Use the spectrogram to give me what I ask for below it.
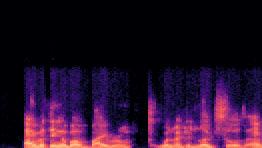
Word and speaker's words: Vibram: And then I got it with the 100 lug Vibram. I don't know how you pronounce that. Yeah. Yeah, I say Vibram. Apparently the correct pronunciation is Vibram, but Vibram.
